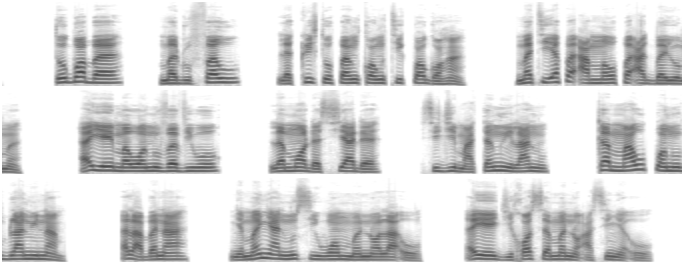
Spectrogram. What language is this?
Ewe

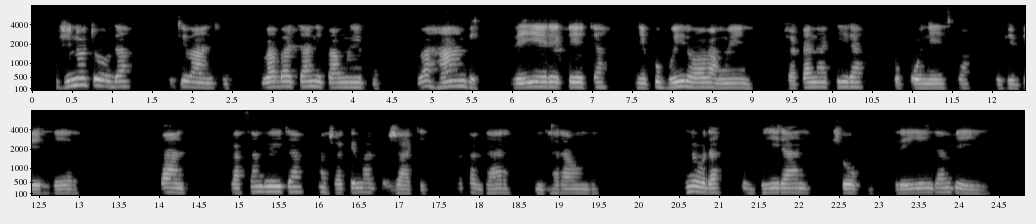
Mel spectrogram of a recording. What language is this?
Ndau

